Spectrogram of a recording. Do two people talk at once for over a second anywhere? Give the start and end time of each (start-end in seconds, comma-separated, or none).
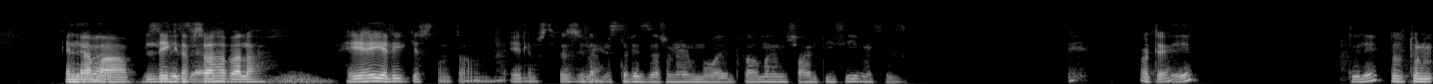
0.7-2.3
